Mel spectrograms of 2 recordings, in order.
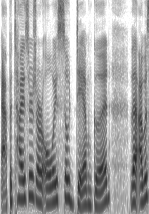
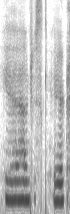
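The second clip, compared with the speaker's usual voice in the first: very soft, slow, sheepish admission; small scared voice; 12 dB quieter, slower than usual. Retold or imitated. Answering the kind man next to them, small scared voice. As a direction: shrink it down to a meek murmur. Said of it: "when I'm scared".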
